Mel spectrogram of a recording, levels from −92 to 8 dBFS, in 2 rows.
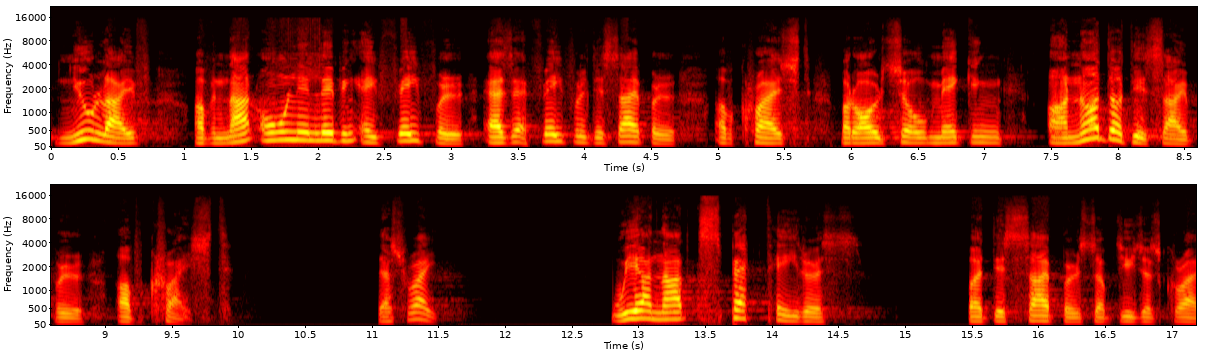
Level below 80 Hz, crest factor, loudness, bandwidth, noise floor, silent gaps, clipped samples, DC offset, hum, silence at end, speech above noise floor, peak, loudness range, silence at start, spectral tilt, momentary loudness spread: -80 dBFS; 22 dB; -26 LUFS; 12.5 kHz; under -90 dBFS; none; under 0.1%; under 0.1%; none; 0 s; over 64 dB; -6 dBFS; 12 LU; 0.05 s; -6.5 dB/octave; 16 LU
